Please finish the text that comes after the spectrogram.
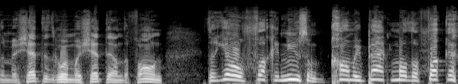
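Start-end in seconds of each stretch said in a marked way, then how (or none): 2.2-4.6 mock, very high shouted yell. Retelling a phone interview, imitating Danny Trejo yelling at the interviewer. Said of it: "he's fucking yelling at this girl".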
